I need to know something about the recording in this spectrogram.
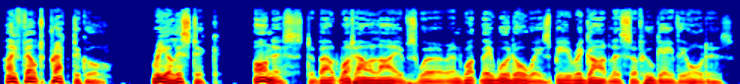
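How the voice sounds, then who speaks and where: A man narrating a scripted dramatic science fiction story in a somber, resigned manner, with a gravelly, husky voice. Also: a bass voice, animated, slow, a little mellow, no room sound, clean studio sound.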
